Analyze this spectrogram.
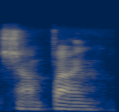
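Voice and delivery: Champagne said shampan, French style; French pronunciation. Shown as a demonstration. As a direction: model the French word. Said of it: "pronunciar bien las palabras francesas". (Champagne con pronunciación francesa)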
